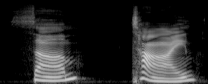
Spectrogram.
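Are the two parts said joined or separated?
separated. The two parts are said with a break. "we have some time"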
